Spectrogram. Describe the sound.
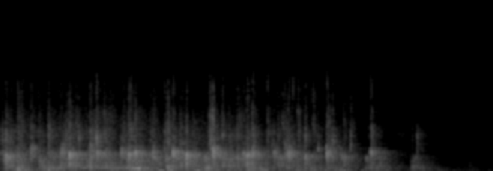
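Audience applause in a church, welcoming the fifth and final speaker, a dense wash of many hands clapping at a steady moderate level, tapering off and fading out toward the end, with some murmuring voices mixed in.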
